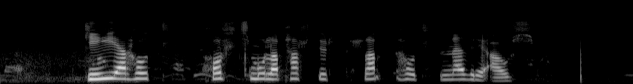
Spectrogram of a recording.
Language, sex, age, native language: Icelandic, female, 20-29, Icelandic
